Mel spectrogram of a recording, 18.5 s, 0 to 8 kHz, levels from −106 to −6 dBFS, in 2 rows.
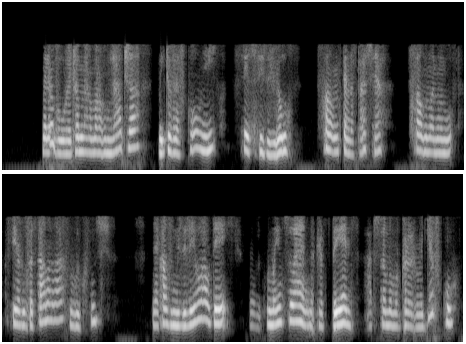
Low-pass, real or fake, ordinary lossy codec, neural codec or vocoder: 7.2 kHz; fake; AAC, 16 kbps; codec, 16 kHz in and 24 kHz out, 0.4 kbps, LongCat-Audio-Codec, four codebook decoder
